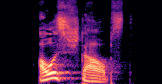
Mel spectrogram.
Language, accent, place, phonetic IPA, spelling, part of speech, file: German, Germany, Berlin, [ˈaʊ̯sˌʃtaʁpst], ausstarbst, verb, De-ausstarbst.ogg
- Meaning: second-person singular dependent preterite of aussterben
